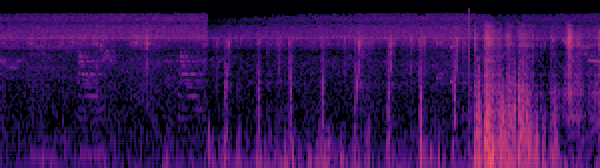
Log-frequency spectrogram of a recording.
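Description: A phone running app counting down with short beeps a second apart, then running footsteps on an asphalt road at about three strides a second. A loud rush of noise passes about five seconds in.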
